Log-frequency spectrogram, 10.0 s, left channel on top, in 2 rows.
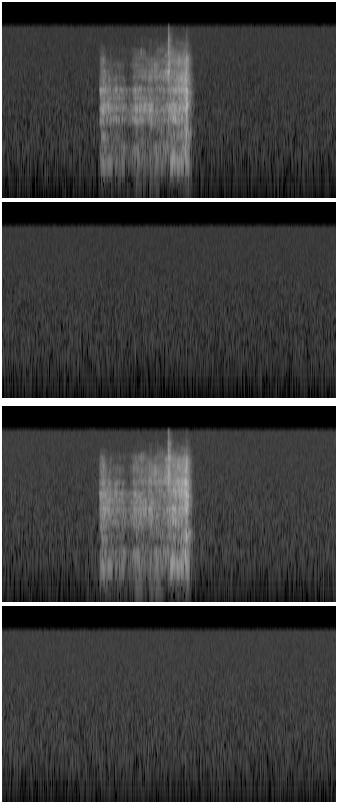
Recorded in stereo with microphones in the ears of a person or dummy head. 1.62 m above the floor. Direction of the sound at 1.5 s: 25° right (ahead or behind).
